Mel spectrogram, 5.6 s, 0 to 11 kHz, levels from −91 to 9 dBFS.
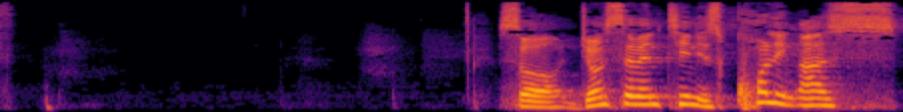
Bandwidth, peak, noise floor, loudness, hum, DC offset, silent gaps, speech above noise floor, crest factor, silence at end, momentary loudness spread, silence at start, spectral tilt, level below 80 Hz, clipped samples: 10.5 kHz; 0 dBFS; -75 dBFS; -13 LUFS; none; under 0.1%; none; 62 dB; 16 dB; 0.05 s; 5 LU; 0.3 s; -4 dB/octave; -68 dBFS; under 0.1%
